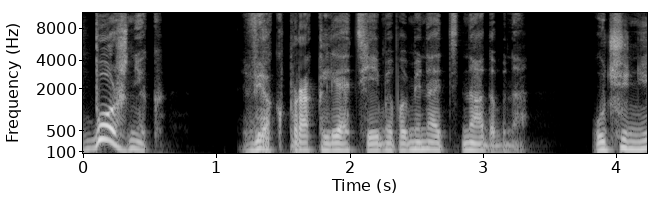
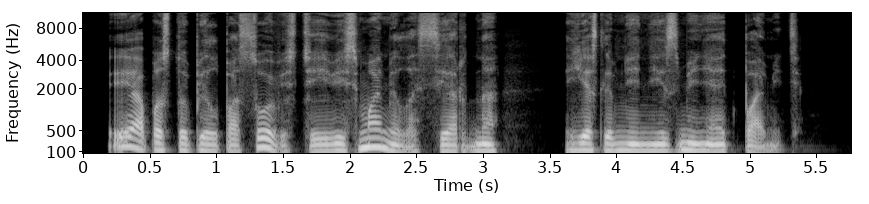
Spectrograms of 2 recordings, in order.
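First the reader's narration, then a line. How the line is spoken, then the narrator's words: Plain. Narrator (Russian): сказал Диггер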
